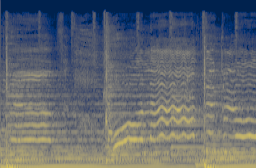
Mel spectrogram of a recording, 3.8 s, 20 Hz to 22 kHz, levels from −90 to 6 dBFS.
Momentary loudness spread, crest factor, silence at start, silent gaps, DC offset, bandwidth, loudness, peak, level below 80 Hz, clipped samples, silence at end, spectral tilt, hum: 7 LU; 14 dB; 0 s; none; under 0.1%; 16.5 kHz; -17 LUFS; -2 dBFS; -20 dBFS; under 0.1%; 0 s; -5 dB/octave; none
